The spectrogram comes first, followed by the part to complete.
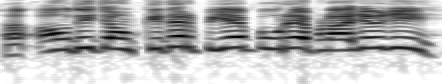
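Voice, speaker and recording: Very high-voiced preachy holy man. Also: fairly even intonation, quick pace, a bit bright, no room sound. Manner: soothing, preachy. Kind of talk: comedic short film acting.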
